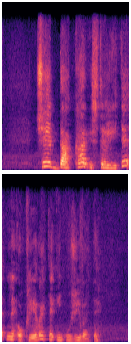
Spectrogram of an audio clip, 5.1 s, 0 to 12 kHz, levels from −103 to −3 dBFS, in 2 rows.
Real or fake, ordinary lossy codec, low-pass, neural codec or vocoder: fake; none; 10.8 kHz; codec, 44.1 kHz, 7.8 kbps, Pupu-Codec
